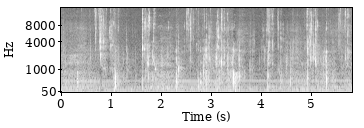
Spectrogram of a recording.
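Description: A man licks yoghurt off his finger with wet mouth sounds close to a microphone.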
